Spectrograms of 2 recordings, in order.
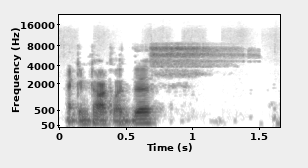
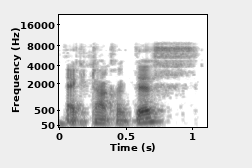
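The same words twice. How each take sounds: First: A softer put-on voice with odd S sounds; hissy S voice. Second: Said in the usual way. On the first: Shown as a demonstration. Streamer shows off another voice, hissy S's. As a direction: bend "like this" with slushy S's. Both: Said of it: "How do I pronounce my S's like that?".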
